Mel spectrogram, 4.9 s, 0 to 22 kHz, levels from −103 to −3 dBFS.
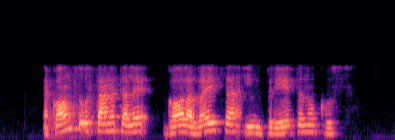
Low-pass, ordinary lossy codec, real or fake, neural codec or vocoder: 3.6 kHz; Opus, 32 kbps; real; none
